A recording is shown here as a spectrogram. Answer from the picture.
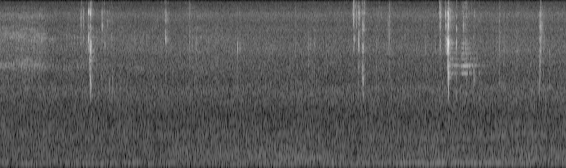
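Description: Someone chewing juicy pomelo pulp close to the microphone: soft squishing with a few sharp mouth clicks, the loudest about two-thirds of the way through, over a steady low hum.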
